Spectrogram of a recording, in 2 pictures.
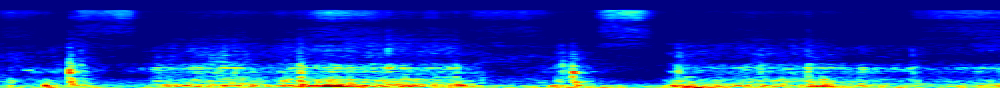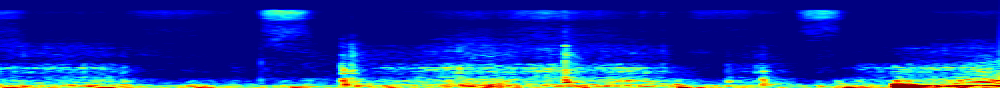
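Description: Sewer inspection camera's push cable being pulled back out of the drain line: an irregular low rumble of cable and reel handling, with a few short clicks and knocks scattered through it.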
